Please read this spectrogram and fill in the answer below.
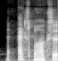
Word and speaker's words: Xboxes: xboxes or said xbox how do you say xbox plural xboxes is that how you say it i would say xboxes yeah i think so i i would say xbox in like like oxen so that works yeah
